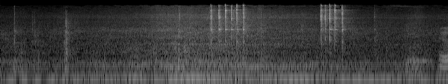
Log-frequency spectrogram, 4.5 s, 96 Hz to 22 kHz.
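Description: Socket ratchet clicking in two quick runs, about two seconds in and again a second later, while turning out a 12 mm bolt, over a steady low hum.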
